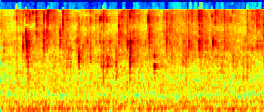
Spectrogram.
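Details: Gastric reflux through a nasogastric tube in a senior Paso Fino mare with suspected mild choke: steady gurgling and dripping as stomach fluid flows back out, confirming tube placement in the stomach.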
